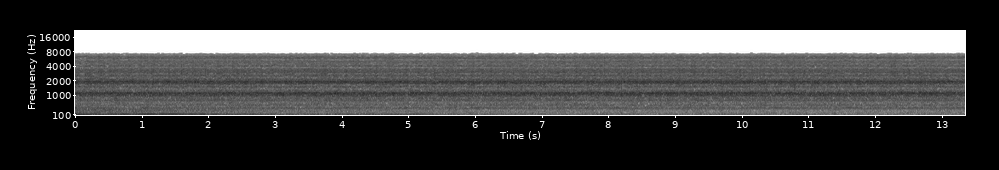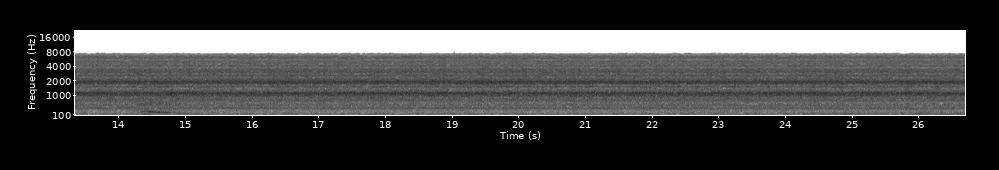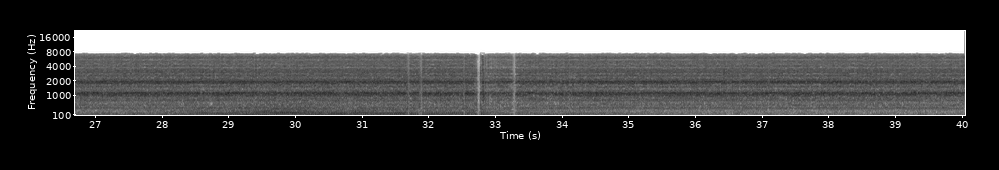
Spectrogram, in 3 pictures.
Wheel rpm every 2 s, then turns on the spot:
120, 120, 120, 110, 110, 110, 110, 110, 110, 120, 110, 110, 110, 110, 110, 110, 100, 110, 110, 110.
none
